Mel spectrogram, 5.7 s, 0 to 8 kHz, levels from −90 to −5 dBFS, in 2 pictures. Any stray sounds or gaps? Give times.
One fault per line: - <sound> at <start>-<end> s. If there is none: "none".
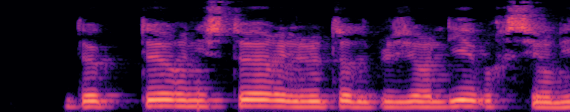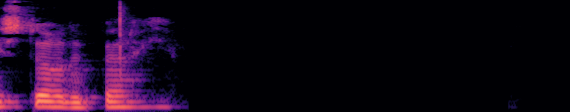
none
